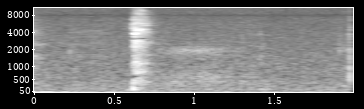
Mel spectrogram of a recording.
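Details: Cat sneezing: a single short, sharp, hissing sneeze over low room noise, with the start of another at the very end.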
